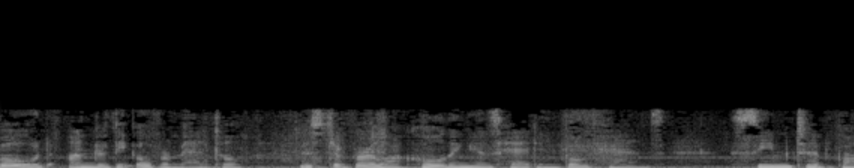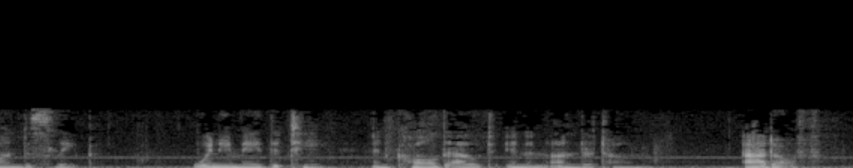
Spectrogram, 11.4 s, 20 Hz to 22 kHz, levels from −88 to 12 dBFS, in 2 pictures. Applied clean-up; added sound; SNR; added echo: none; none; none; none.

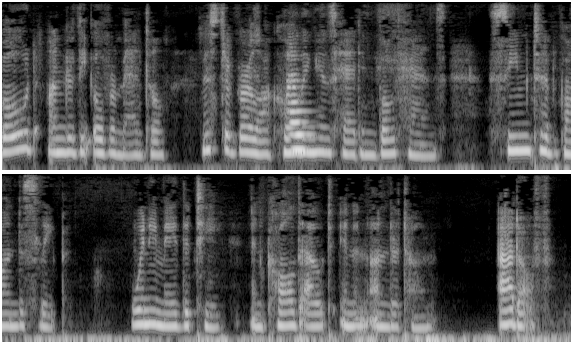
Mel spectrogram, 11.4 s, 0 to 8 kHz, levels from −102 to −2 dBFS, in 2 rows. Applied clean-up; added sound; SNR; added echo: neural mask model Resemble Enhance denoiser.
